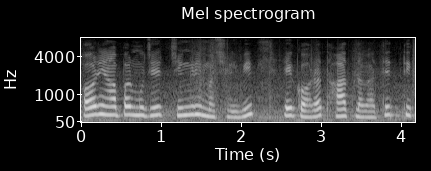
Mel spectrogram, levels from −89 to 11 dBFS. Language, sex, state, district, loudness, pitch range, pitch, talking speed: Hindi, female, Uttar Pradesh, Budaun, -14 LUFS, 235-285 Hz, 270 Hz, 185 wpm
